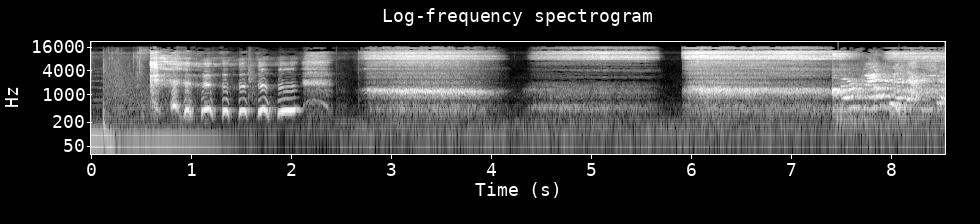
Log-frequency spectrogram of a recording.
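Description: Darth Vader's respirator breathing sound effect: two long, hissing mechanical breaths with a pause between them.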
